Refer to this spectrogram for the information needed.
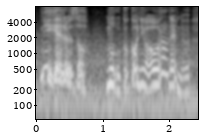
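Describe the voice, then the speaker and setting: A woman's voice: on the high side, very animated, brisk, vocal fry, crowd noise. A woman playing an ancient, imperious demon mother who speaks like an old crone in archaic, commanding phrases in a radio drama. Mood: frantic, alarmed.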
